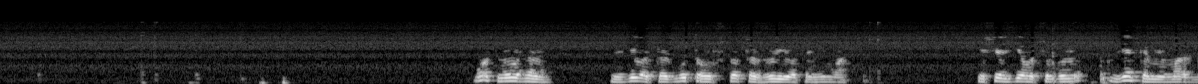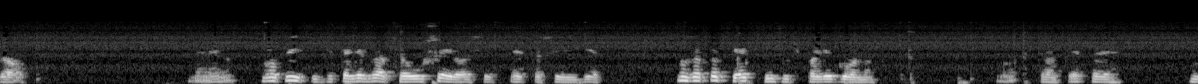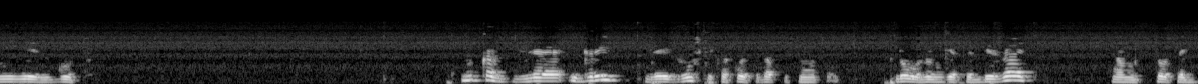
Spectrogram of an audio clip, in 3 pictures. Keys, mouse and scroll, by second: 1.3 click, 1.9 middle click, 2.7 g, 12.3-14.5 middle drag, 15.5 shift+middle click, 16.3-16.9 middle drag, 17.8-18.8 middle drag, 19.3 KP_1, 20.4-21.0 shift+middle drag, 21.7-22.2 shift+middle drag, 24.2-27.7 middle drag, 28.4 middle click, 29.8 middle click, 30.5 shift+middle drag, 30.9-32.3 middle drag, 32.8-33.2 shift+middle drag, 33.8-34.2 middle drag.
